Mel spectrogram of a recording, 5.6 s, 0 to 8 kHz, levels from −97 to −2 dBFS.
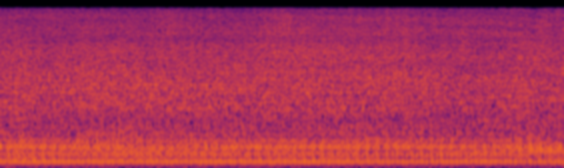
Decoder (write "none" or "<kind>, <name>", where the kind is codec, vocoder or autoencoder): none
